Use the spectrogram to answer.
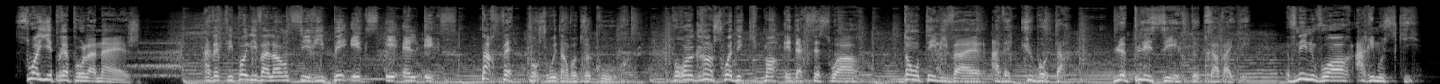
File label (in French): Pub TV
